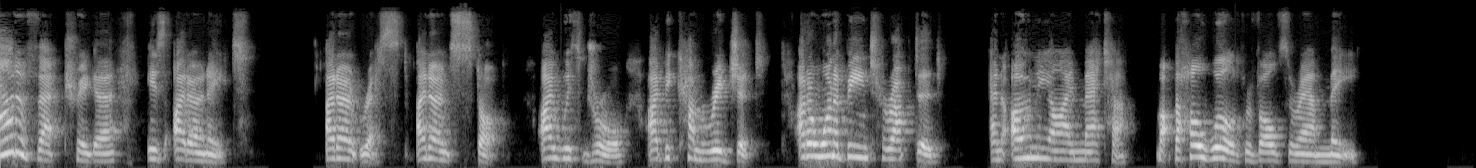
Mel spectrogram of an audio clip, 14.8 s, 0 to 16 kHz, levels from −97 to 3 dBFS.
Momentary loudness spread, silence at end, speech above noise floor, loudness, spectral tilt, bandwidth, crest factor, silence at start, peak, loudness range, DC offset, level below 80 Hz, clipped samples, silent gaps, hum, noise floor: 12 LU; 1.2 s; over 71 dB; -19 LUFS; -3.5 dB/octave; 13 kHz; 18 dB; 0 s; -2 dBFS; 3 LU; under 0.1%; -60 dBFS; under 0.1%; 2.68-3.13 s, 9.78-9.87 s; none; under -90 dBFS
